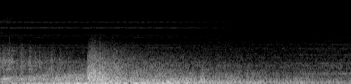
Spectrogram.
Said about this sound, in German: Es war der Beginn eines der großen Massensterben der Erdgeschichte, bei dem auch die Dinosaurier verschwanden. Auslöser war der Einschlag eines oder mehrerer Meteoriten.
